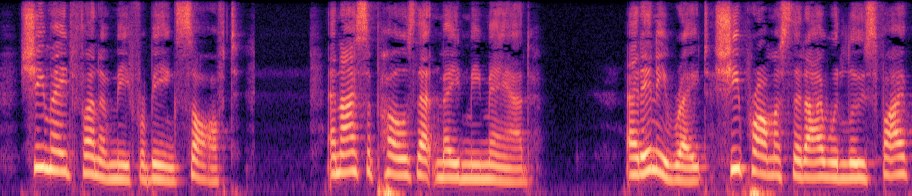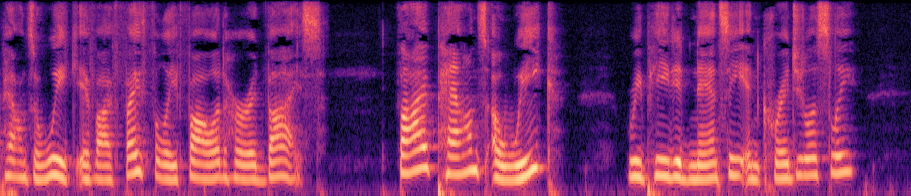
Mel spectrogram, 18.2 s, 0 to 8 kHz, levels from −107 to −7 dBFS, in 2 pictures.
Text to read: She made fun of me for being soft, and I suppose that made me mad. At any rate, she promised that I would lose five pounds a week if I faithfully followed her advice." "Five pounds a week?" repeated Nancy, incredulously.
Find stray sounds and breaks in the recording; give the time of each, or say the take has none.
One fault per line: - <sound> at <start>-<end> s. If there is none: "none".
none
